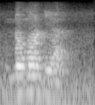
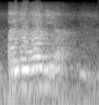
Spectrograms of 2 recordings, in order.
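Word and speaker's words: pneumonia: والنمونيا لو هي حرف البي معناها التهاب رئوي، والبي لا تنطق عشان ما تبقاش في الامتحان الشفوي ايه؟ بنمونيا.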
